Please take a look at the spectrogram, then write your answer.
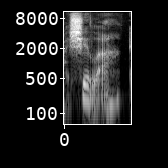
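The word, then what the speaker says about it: Scilla: It's S-C-I-L-L-A. So mm-hmm. It's an Italian spelling of an Irish name. – Mm-hmm. But pronounced Sheila. – Sheila.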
